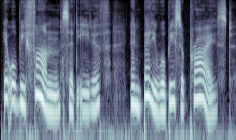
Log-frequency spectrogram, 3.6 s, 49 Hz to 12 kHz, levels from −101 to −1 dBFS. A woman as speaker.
Yes: female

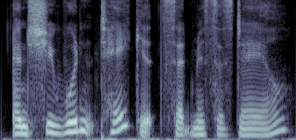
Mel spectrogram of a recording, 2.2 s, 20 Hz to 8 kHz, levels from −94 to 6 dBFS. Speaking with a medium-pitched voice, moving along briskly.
Yes: medium, 170 Hz; fast, 215 wpm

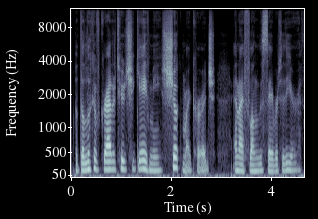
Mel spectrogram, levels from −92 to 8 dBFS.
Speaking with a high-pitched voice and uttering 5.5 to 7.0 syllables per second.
No: medium, 150 Hz; 5.9 syllables/s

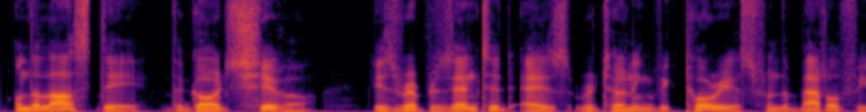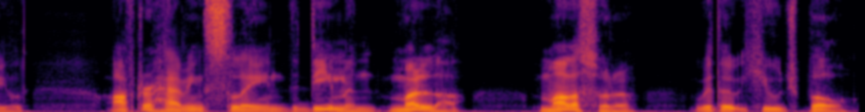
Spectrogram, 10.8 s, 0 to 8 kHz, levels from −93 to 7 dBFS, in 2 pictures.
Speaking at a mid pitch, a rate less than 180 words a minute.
No: very low, 90 Hz; average, 145 wpm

